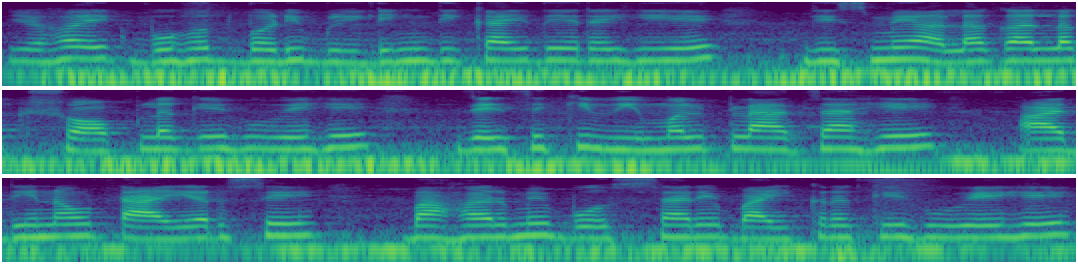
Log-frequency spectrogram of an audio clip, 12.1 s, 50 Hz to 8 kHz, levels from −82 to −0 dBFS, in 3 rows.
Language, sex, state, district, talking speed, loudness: Hindi, female, Maharashtra, Dhule, 160 wpm, -24 LUFS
